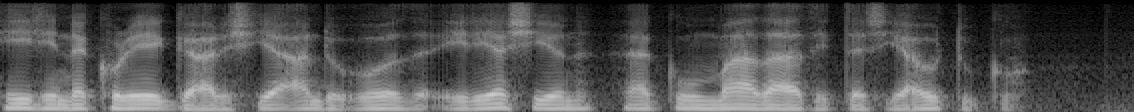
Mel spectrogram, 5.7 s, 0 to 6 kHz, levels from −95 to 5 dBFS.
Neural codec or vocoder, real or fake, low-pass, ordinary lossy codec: codec, 16 kHz, 0.2 kbps, FocalCodec; fake; 5.4 kHz; none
